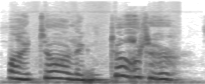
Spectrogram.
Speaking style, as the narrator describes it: sobbed the queen

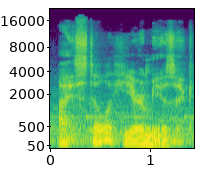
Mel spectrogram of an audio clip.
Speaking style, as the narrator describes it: Percy whispered

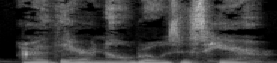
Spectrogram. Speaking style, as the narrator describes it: cried Gerda

